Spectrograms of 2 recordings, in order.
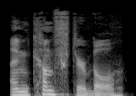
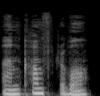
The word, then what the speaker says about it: uncomfortable: That word is uncomfortable, and its opposite, comfortable. When you say this word, you do not pronounce some of the letters that you see in the written word.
